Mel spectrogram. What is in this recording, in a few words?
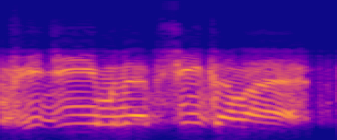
enemy detected, speech cze, mood low; War Thunder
